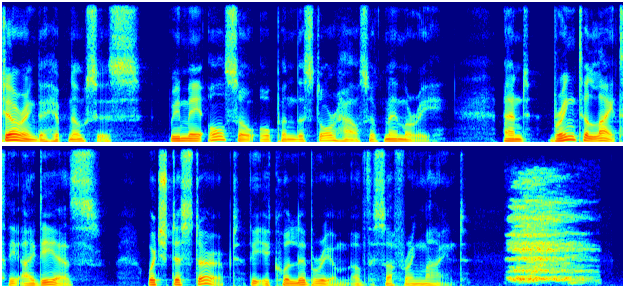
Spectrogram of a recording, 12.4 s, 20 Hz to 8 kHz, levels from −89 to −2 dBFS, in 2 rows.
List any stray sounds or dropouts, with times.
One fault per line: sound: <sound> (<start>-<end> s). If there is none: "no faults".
sound: sigh (11.2-12.2 s)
